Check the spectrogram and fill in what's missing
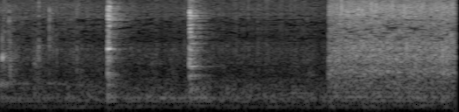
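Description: Katla fish head curry with jackfruit is stir-fried with added water, bringing a couple of sharp spatula knocks against the pan, then a sudden steady sizzling hiss that continues to the end.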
